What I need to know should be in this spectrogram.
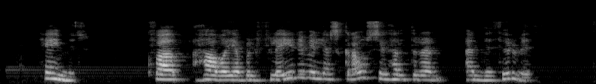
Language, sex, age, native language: Icelandic, female, 20-29, Icelandic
